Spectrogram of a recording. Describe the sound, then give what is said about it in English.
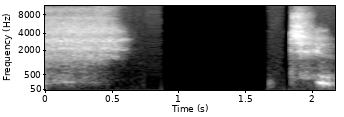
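A person breathes in during a slow, counted breathing exercise, a soft airy hiss lasting about half a second. Silence follows, then a voice starts to speak. “Breathe in.”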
